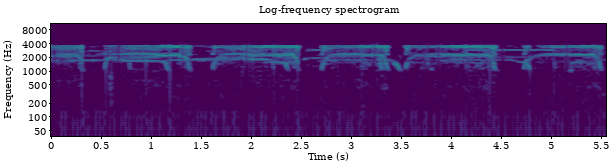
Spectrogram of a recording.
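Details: Peregrine falcon in Toruń giving a harsh, harmonic wailing call, about five drawn-out notes, each near half a second, repeated with short gaps and some bending at the ends.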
